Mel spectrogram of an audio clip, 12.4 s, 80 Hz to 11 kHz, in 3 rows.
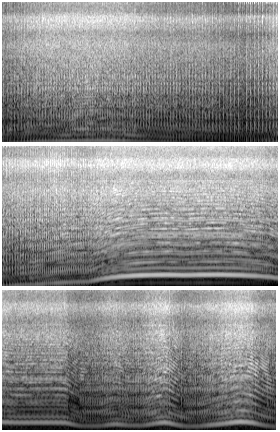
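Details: Saito FA-300T twin-cylinder glow engine, glow driver off, needle set 2.5 turns out, with a sticky throttle linkage. A strong, even buzz climbs and falls cleanly as the throttle swings, with no misses or stumbles. Both cylinders are pulling: normal running.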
